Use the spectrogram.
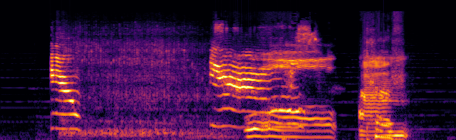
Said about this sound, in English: get some cat noises going.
